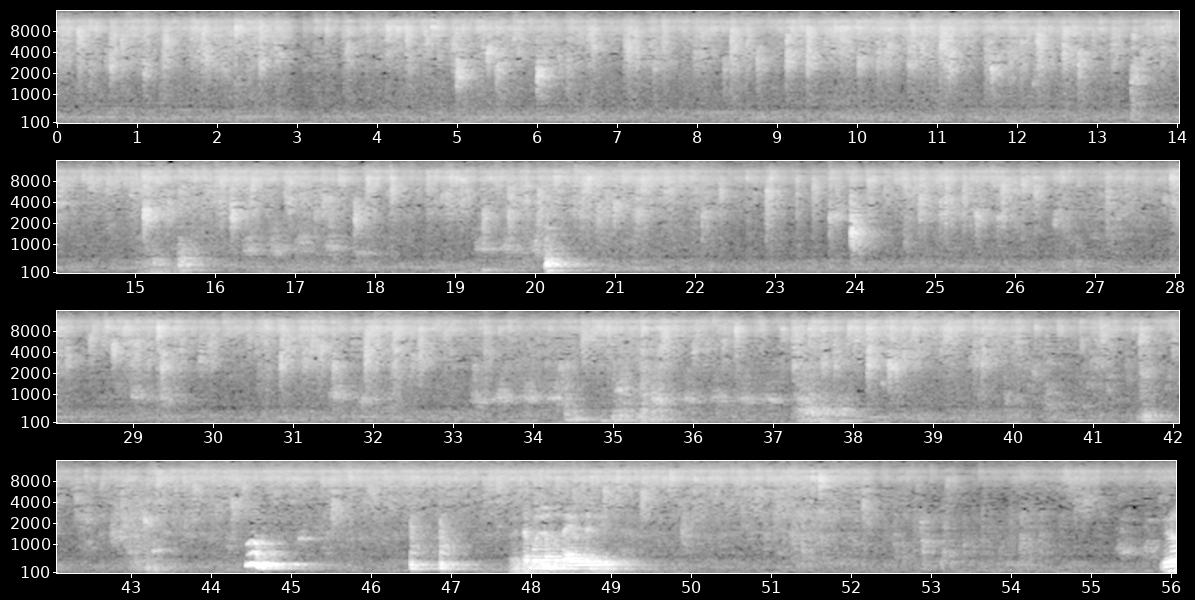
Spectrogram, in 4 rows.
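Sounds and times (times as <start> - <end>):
water running and splashing: 0.0 - 56.0.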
